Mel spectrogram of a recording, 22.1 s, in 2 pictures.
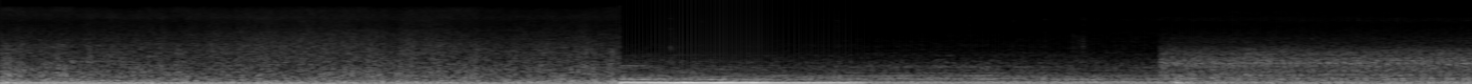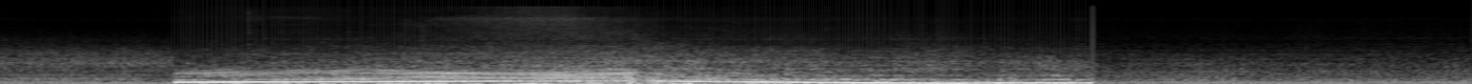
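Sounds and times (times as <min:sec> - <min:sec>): car engine accelerating: 0:04.6 - 0:11.6, 0:12.2 - 0:19.3.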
